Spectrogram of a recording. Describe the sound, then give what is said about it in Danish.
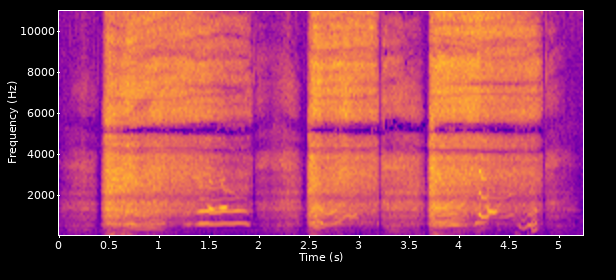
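Three long, breathy exhalations, each a loud airy rush with a faint wheezy, whistling edge, separated by brief pauses: a man breathing warm air onto a frozen lock to warm it up. “så læner han sig langt frem til låsen, så hans mund er lige over den, og så begynder han at ånde på den for at varme den op.”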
